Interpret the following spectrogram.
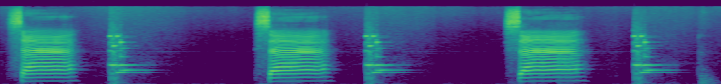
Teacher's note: termasuk ke dalam huruf yang tipis maka dilafalkan sama buka mulutnya sambil senyum sama Jadi bukan hanya sekedar sa sa sa tapi teman-teman lafalkan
